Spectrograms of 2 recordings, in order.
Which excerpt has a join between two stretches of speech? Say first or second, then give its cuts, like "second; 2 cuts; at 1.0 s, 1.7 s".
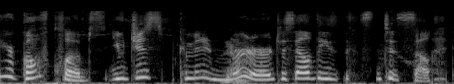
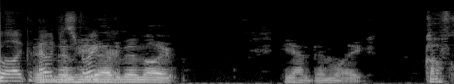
second; 1 cut; at 2.7 s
